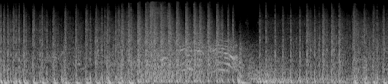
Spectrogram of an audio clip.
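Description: A DShK heavy machine gun fires in a World War II video game battle against German half-tracks, Panzer IVs and StuGs, with rapid continuous bursts of loud gunfire, dense and steady throughout, briefly dipping mid-burst.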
